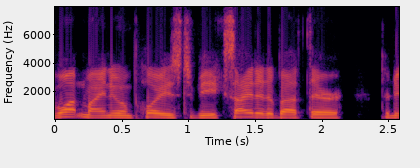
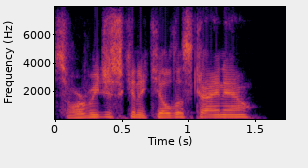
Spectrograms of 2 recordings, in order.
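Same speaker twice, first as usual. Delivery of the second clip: secretive, hushed stage half-whisper. Half-whispering in character to the armor, asking about a plan: half-whispering. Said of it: "I'm gonna whisper to the armor".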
